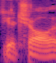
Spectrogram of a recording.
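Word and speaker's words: yachal (יחל): That's how it's pronounced, yachal. That's not how it's spelled. Trust me, it's Hebrew, right?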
